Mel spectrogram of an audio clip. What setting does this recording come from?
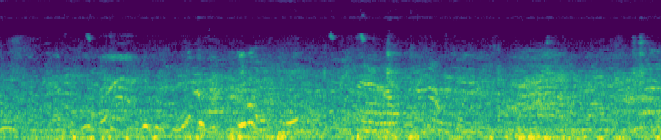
park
